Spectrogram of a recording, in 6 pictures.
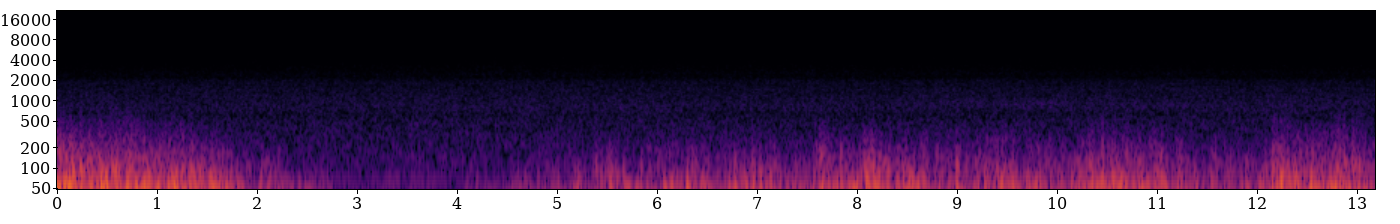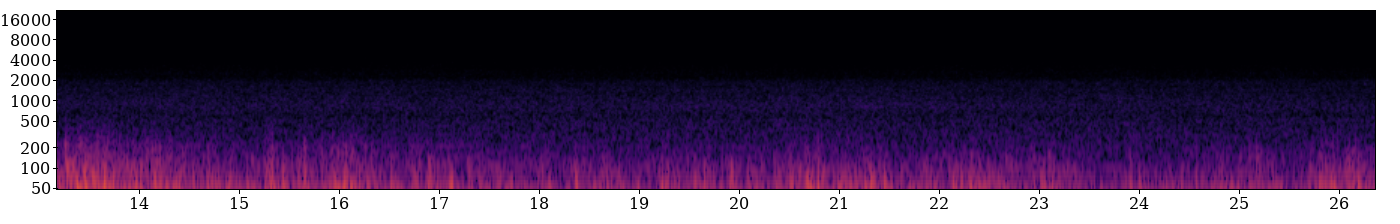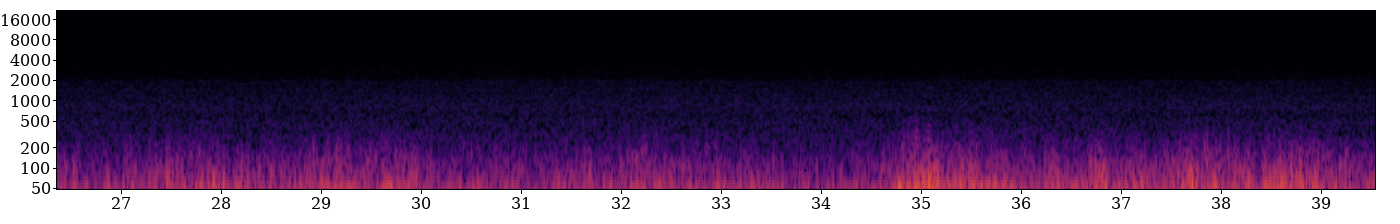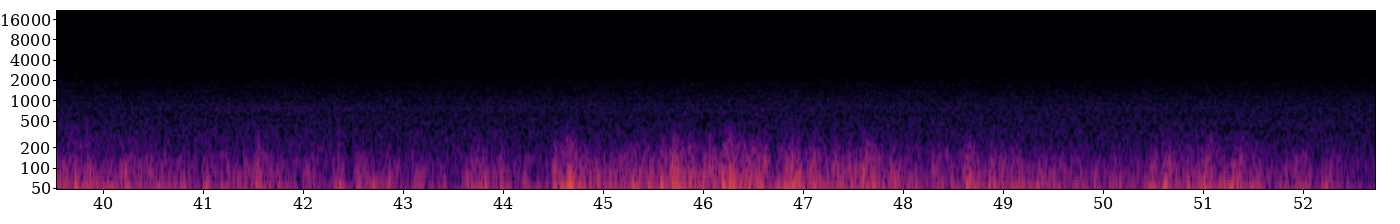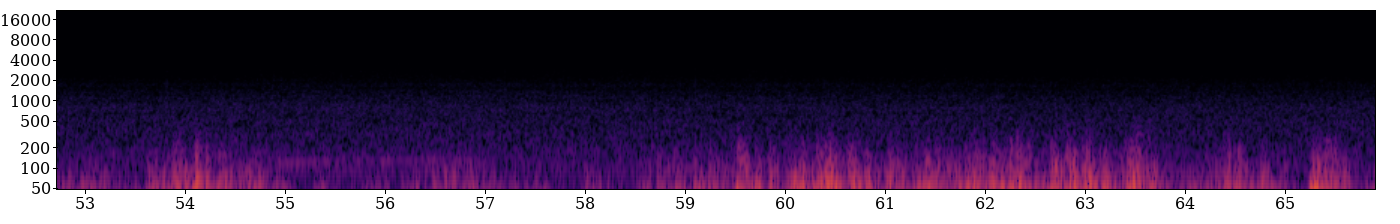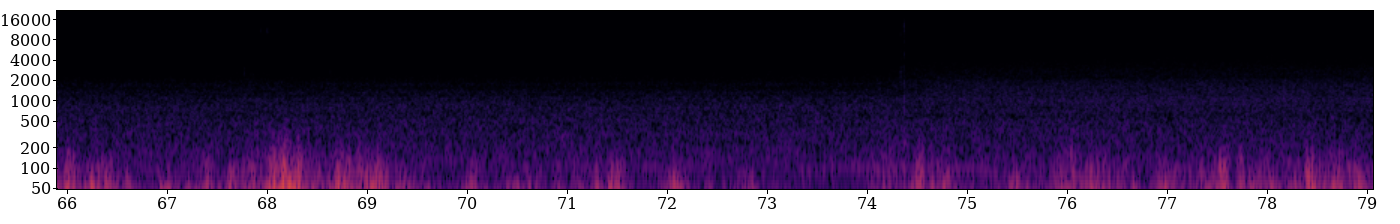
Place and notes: Pikes Peak Greenway Trail, Colorado Springs, CO, USA - Monument Creek on a windy day
Recorded alongside the Eastern side of Monument Creek on a windy day. Used a Zoom H1 recorder. Wind and babbling water can be heard in the soundscape.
